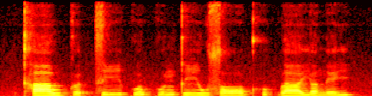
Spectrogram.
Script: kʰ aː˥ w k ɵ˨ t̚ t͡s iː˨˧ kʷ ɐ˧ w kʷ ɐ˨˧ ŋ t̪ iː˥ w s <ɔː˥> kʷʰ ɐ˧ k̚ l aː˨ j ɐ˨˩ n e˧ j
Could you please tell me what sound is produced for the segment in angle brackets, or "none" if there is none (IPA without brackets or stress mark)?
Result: ɔː˨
